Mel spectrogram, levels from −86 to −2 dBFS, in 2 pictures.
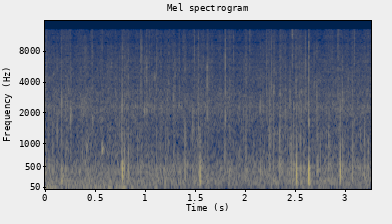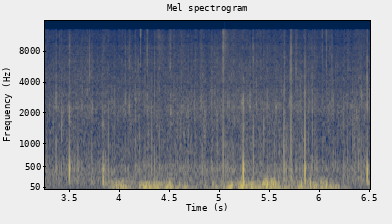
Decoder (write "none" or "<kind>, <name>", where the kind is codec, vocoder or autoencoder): autoencoder, DAC-VAE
